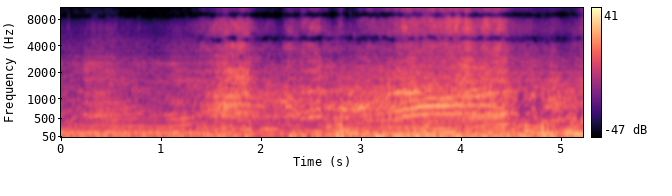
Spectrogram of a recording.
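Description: A racing car engine revs loudly and whines through a drift.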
